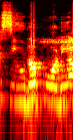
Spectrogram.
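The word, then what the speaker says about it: pseudopodia: ठीक है, P silent होता है इसमें, स्यूडोपोडिया बोलते हैं। पी क्या होता है, साइलेंट होता है पी।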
